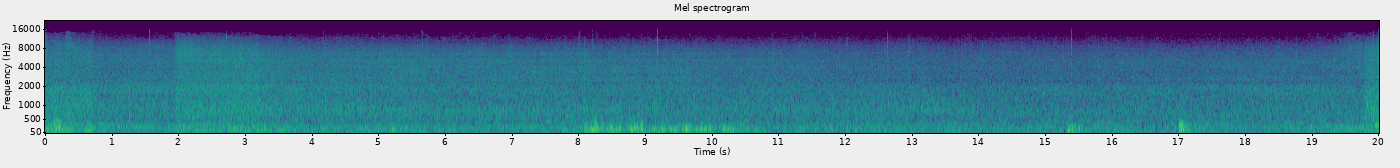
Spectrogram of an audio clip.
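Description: Steady outdoor noise of wind on the microphone and road traffic, with gusty low rumbles about eight seconds in and two short thumps near the end.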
